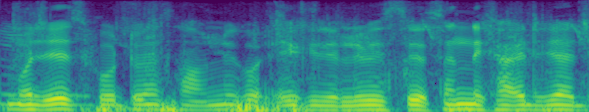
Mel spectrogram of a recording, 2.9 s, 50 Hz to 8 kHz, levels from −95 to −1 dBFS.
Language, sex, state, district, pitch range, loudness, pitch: Hindi, male, Madhya Pradesh, Katni, 120-130 Hz, -16 LUFS, 125 Hz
